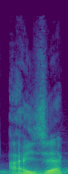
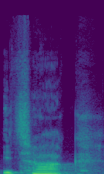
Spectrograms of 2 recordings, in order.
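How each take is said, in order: First: The name is said with English sounds, 'Eye-zak'. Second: The name is said with Hebrew sounds, 'Yitzhak'. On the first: "영어로는 아이잭 이렇게 저희들이 발음하고요" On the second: "히브리어를 히브리어 좀 답게 읽으면 이렇게 읽을 수 있어요"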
